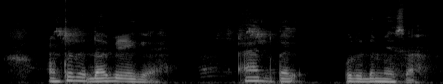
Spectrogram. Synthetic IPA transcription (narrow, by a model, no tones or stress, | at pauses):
ʕʊnt̪ʰɐðɐd̪aːβɪʕɪɣɐ̰ | ʔaːd̪bɛj | ʊðɐɖɐmɛjsaː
